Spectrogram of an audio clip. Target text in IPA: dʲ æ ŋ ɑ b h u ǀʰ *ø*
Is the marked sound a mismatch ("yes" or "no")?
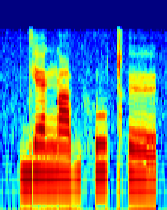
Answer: no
